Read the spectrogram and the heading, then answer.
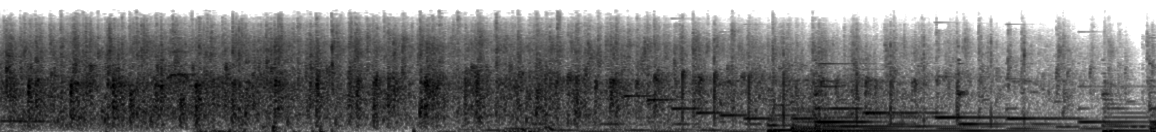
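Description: An audience at a Lighthouse event gives four people one more round of applause, steady, dense, continuous clapping, and after a few seconds soft sustained music tones rise underneath as the applause carries on.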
